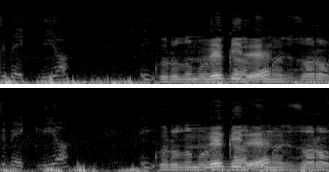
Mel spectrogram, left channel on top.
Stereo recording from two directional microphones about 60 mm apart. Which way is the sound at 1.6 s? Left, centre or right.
Left.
